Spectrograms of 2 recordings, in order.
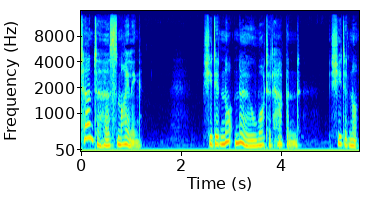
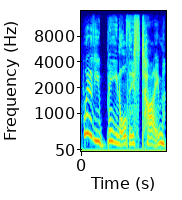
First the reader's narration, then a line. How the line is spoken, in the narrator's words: cried crossly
